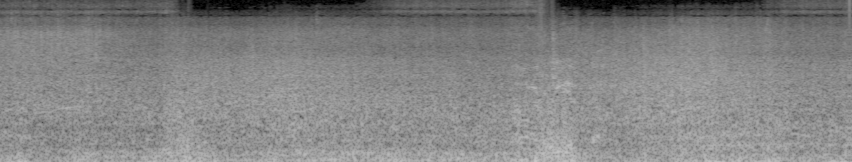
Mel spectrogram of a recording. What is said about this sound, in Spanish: Como llueve, increíble. Una lluvia fuerte, pero aquí, allá, no. Primero, está lloviendo un sitio y el otro lado está seco.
